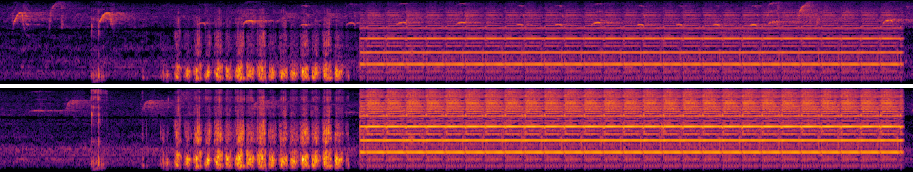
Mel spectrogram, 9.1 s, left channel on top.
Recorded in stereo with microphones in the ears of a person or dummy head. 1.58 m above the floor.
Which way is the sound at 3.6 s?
65° right (ahead or behind).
